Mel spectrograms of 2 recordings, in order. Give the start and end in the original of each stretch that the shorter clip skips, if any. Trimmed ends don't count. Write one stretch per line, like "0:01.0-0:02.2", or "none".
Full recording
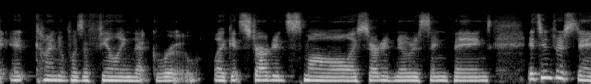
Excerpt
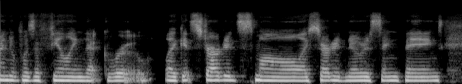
none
